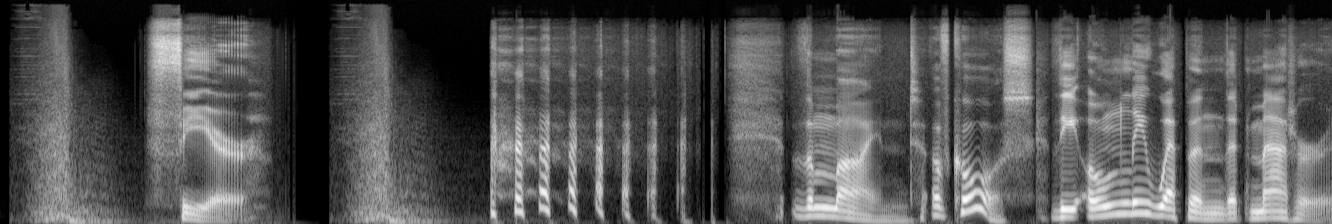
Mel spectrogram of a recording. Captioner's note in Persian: خنده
